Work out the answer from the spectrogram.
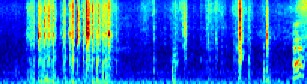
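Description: Playing cards are shuffled for a card reading, with quick papery riffles and snaps in several bursts, the densest at the start and shorter flicks later.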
